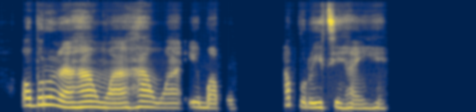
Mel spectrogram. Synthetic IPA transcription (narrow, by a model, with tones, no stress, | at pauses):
ɔ˦bʊ˦ɾʊ˦na˨ɦa˦ŋʷaː˨˦ɦa˦ŋʷa˨˦ʔɪ˦ɡ͡ba˨pʊ˨ | a˦pʊ˨ɾʊ˨i˦ti˦ɦa˦i˦ɦe˦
